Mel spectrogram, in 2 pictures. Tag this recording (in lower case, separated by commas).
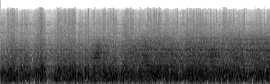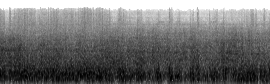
airplane flyby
